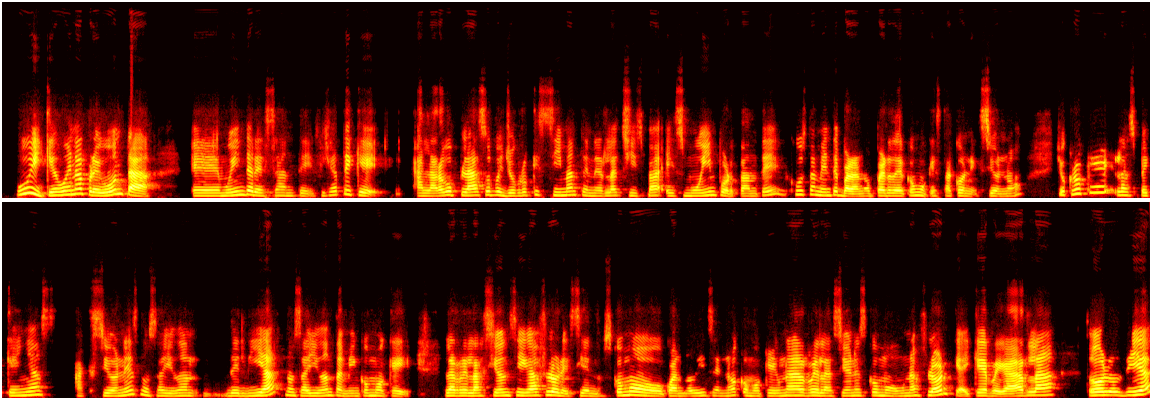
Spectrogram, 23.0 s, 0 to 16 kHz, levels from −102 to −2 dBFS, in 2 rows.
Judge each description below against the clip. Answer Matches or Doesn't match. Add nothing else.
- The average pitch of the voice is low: Doesn't match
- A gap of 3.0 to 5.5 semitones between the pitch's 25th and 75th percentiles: Matches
